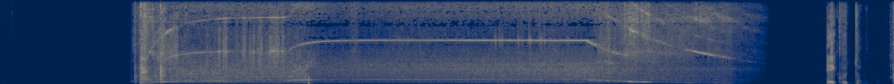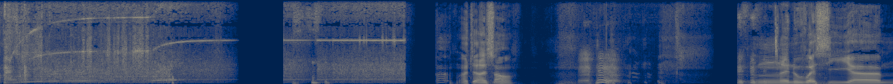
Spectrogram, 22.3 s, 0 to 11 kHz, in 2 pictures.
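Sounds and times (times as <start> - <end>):
old vintage vacuum cleaner running at home: 1.7 - 9.6, 11.2 - 14.2, 14.8 - 16.3
speech: 10.4 - 11.5, 16.9 - 17.7, 18.4 - 19.0, 20.4 - 22.3
person laughing: 14.8 - 15.4, 18.2 - 19.8.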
